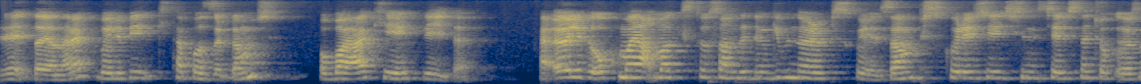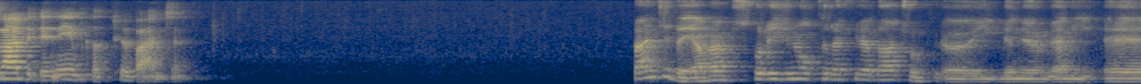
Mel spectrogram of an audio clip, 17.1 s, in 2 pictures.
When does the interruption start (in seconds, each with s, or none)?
none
